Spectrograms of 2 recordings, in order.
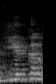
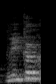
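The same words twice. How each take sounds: First: व्हीकल in three parts, "VEE-uh-kul"; correct pronunciation. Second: व्हीकल in two parts, "VEE-kul"; usual wrong pronunciation. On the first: Teacher answering, व्हीकल as "VEE-uh-kul". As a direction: add a middle vowel to व्हीकल. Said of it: "व्हीकल बोला जाता है". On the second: Teacher asking about the habit, व्हीकल as "VEE-kul". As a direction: say व्हीकल with no middle vowel. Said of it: "क्या बोला जाता है". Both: Shown as a demonstration.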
